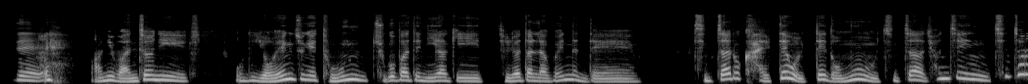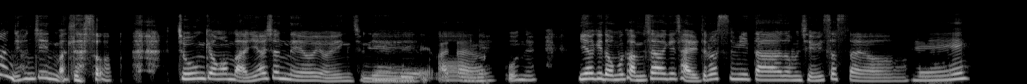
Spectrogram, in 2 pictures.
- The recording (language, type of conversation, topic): Korean, podcast, 여행 중에 누군가에게 도움을 받거나 도움을 준 적이 있으신가요?
- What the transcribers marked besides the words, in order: laugh; laughing while speaking: "만나서"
